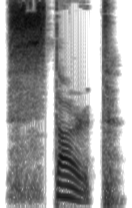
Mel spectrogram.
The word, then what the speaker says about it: start: Se pronuncia tal y como se escribe, empezando con el sonido de la S. Start, start.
